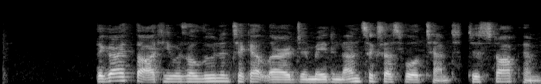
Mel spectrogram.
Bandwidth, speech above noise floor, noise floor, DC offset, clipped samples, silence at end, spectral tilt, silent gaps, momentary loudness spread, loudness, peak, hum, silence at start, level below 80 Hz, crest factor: 7.8 kHz; 51 dB; -66 dBFS; under 0.1%; under 0.1%; 0 s; -5.5 dB/octave; none; 5 LU; -16 LUFS; -2 dBFS; none; 0.95 s; -56 dBFS; 14 dB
